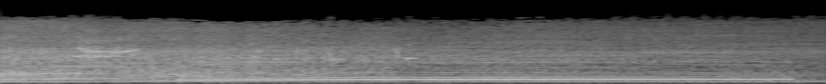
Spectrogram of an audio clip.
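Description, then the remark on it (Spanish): A convertible car's engine drones loudly and steadily for about four seconds as it accelerates to draw level with another car, a low humming tone over a wash of road noise, with no voices. “desiste y acelera hasta ponerse a su altura.”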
